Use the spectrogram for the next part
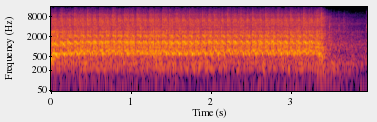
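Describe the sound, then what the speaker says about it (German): A car engine cranked by its starter motor during a starter test, a loud, rapid rhythmic churning that runs steadily for over three seconds before cutting off abruptly into a quieter idle-like hum. "Dazu starten wir den Motor wieder."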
